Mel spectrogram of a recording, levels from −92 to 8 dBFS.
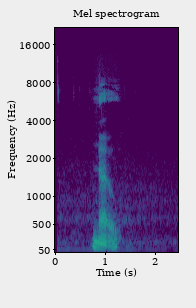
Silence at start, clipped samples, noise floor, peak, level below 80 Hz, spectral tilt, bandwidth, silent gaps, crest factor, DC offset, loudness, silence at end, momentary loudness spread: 0.7 s; under 0.1%; -71 dBFS; -20 dBFS; -66 dBFS; -5.5 dB/octave; 14 kHz; none; 24 dB; under 0.1%; -39 LUFS; 1.15 s; 18 LU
